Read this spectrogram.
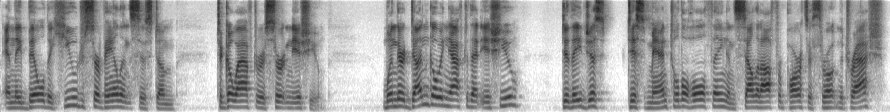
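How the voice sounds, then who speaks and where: A man's voice: a little high, a little mellow. A man in his thirties hosting a livestream, giving candid, opinionated political commentary straight to his viewers. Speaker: livestream host. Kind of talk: casual political commentary to a live chat.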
